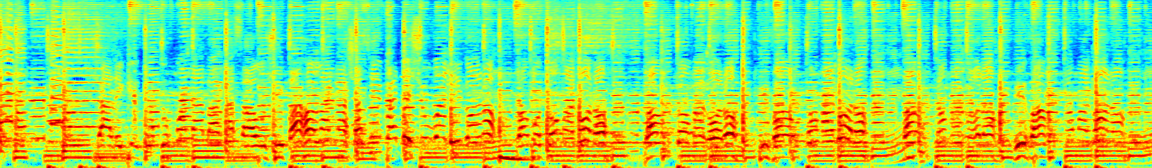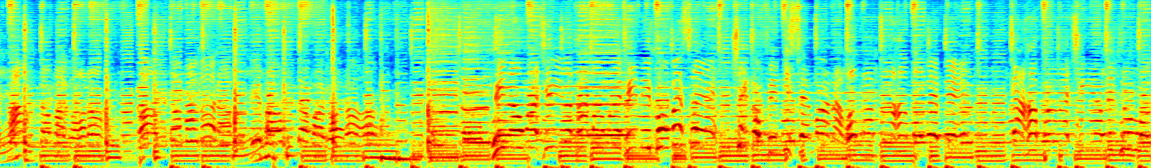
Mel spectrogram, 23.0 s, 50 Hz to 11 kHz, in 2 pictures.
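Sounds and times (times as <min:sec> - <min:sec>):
bass: 0:00.0 - 0:23.0
driving drum beat: 0:00.0 - 0:23.0
live band playing: 0:00.0 - 0:23.0
melody with bending notes: 0:00.0 - 0:23.0.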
